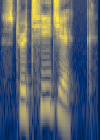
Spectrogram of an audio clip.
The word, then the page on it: strategic: strətíːdʒik; ストラティー ジク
